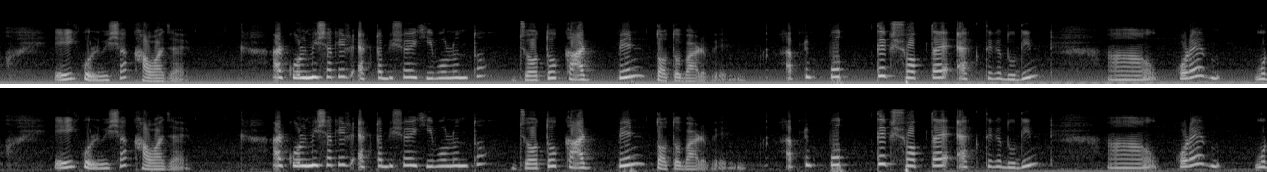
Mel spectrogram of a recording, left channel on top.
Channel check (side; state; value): left; noise; hum, 9 dB below the sound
